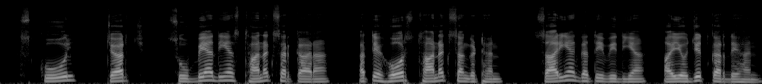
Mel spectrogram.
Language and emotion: Punjabi, neutral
